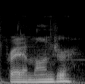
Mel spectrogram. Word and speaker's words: Pret A Manger: It's pret a manger, something like that. Manger, I believe. I don't think you say the R.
